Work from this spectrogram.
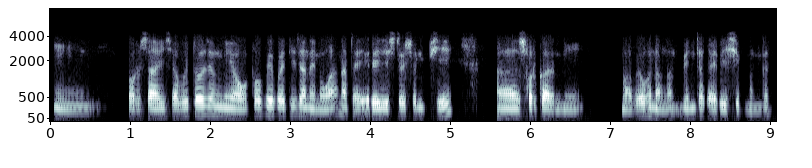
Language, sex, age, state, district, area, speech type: Bodo, male, 45-60, Assam, Baksa, urban, conversation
